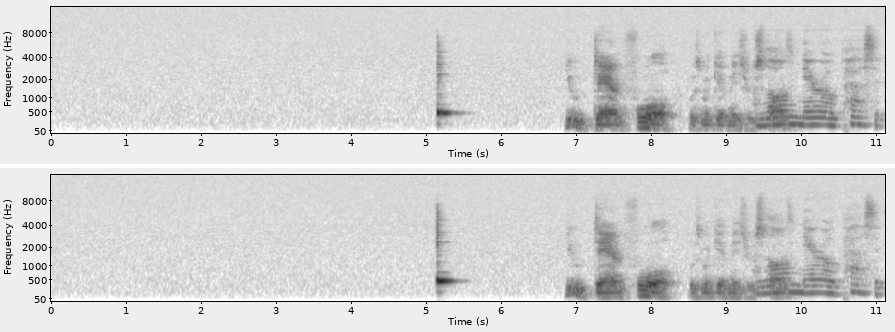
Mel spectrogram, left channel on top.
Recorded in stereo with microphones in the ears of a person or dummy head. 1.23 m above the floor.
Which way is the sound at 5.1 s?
60° right (ahead or behind).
